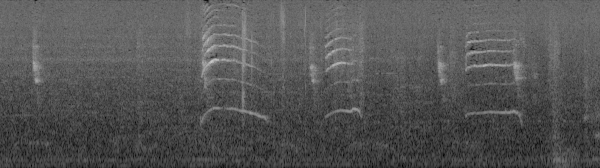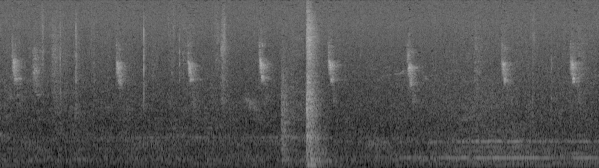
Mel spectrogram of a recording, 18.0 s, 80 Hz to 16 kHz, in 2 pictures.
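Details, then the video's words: Three kittens with their mother cat, giving thin, high-pitched arched mews in short bursts around the third, fifth and seventh seconds, with scattered faint clicks and soft taps and a quiet low household hum underneath. "ลูกเหมียว 3 ตัว กับแม่เหมียว"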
